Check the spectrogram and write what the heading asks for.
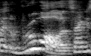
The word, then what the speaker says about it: Roald: so rule what role rule would respond it's how it rules i can say his name did you know that it's rule i know that's r-o-a-l-d but it's actually pronounced rule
